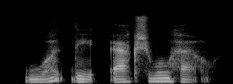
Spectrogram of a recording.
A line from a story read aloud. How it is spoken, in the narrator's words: Declan breathed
